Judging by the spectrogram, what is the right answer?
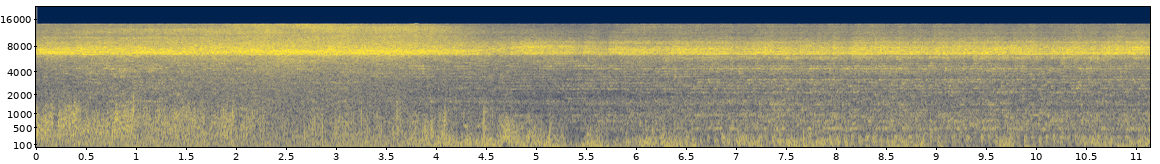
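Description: The Wood-Mizer LT-15 sawmill's petrol Kohler Pro-15 engine running steadily under a constant high-pitched hiss, while the cant is turned by hand on the mill bed.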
